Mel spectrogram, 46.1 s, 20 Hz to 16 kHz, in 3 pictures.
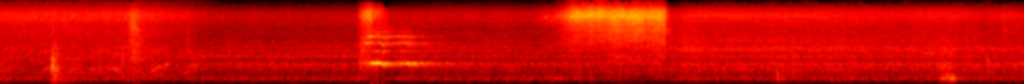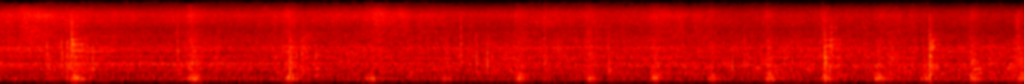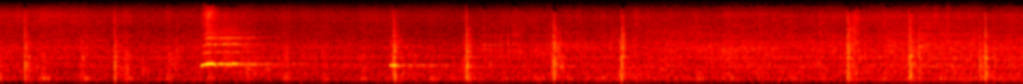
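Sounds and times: steam hissing: 0:00.0 - 0:03.0, 0:05.4 - 0:38.0
steam locomotive whistle: 0:05.4 - 0:07.2, 0:33.7 - 0:35.3, 0:36.6 - 0:37.6.

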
